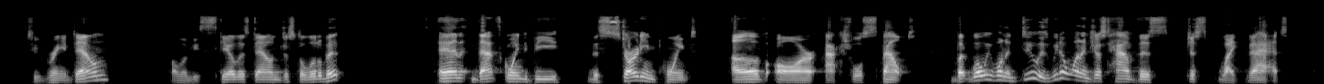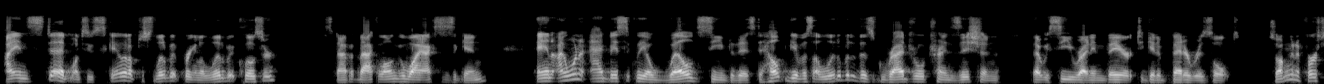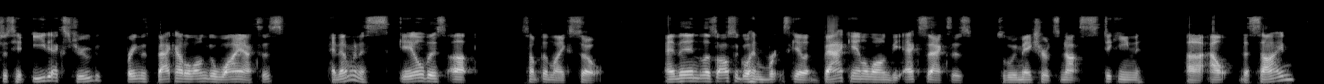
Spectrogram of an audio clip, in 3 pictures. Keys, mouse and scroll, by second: 0.7 click, 0.8 KP_1, 1.5 s, 3.3 click, 3.3 KP_3, 3.9 a, 4.1 Tab, 4.4 click, 4.8-7.6 middle drag, 8.3 KP_1, 8.7-11.1 middle drag, 11.1 Tab, 11.5 a, 12.1-15.0 right drag, 12.1 a, 12.7 s, 15.2-18.3 drag, 15.7 g, 16.7 KP_3, 17.8 KP_1, 19.4 KP_3, 21.4 d, 21.8-24.5 drag, 22.9-24.5 middle drag, 22.9 d, 24.5-26.7 right drag, 24.5 d, 26.8 e, 29.3 click, 29.3 z, 29.9 s, 32.0 z, 32.4-33.5 drag, 33.5 middle click, 34.1 s, 36.7-38.3 drag, 37.6 s, 38.3 middle click, 39.1-39.7 drag, 39.4 a.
